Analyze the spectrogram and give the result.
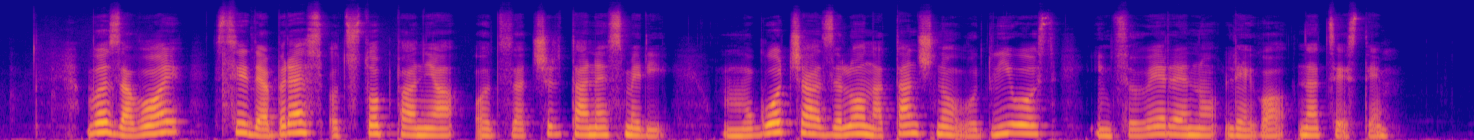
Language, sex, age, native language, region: Slovenian, female, 12-17, Slovenian, Carinthia region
